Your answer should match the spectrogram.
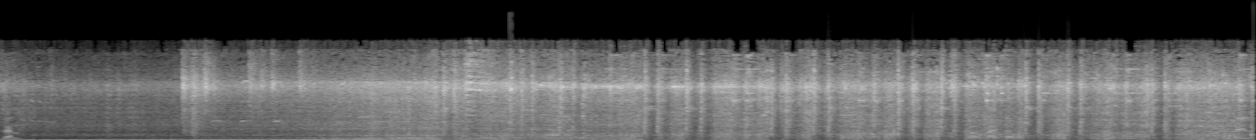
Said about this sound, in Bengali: নাসিরাবাদ এক্সপ্রেস ওই যে ট্রেনটা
